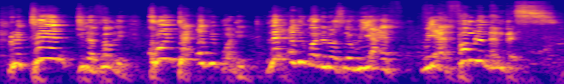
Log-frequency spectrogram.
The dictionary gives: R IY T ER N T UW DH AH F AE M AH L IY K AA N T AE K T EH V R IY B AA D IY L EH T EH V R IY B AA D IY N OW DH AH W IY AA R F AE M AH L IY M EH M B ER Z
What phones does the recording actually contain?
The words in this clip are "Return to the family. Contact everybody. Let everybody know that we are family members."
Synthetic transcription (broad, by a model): R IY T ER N T UW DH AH F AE M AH L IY K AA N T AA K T EH V R IY B AA D IY L EH T EH V R IY B AA D IY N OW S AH W IY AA W F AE M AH L IY M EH M B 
